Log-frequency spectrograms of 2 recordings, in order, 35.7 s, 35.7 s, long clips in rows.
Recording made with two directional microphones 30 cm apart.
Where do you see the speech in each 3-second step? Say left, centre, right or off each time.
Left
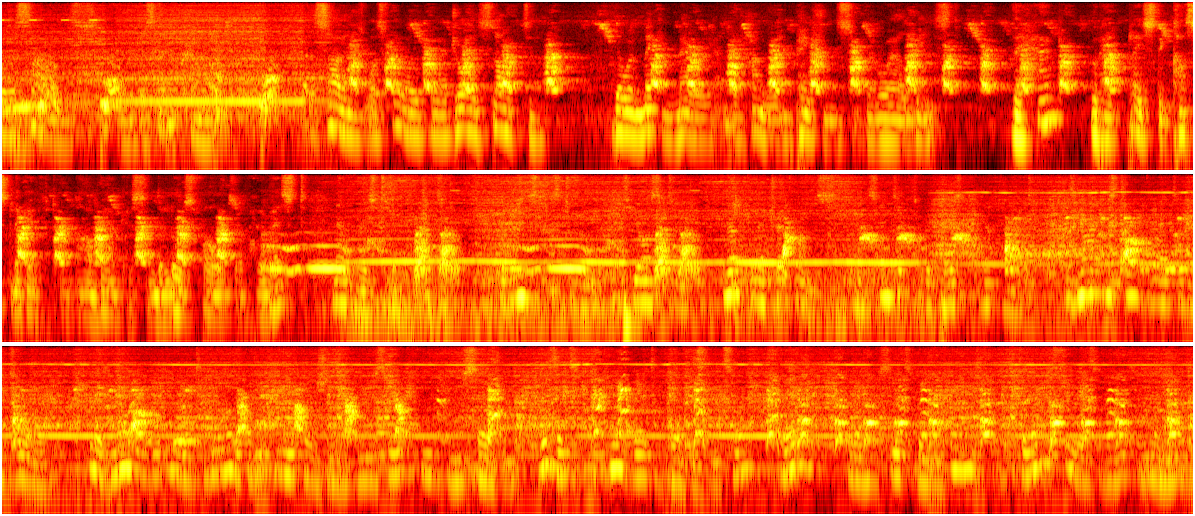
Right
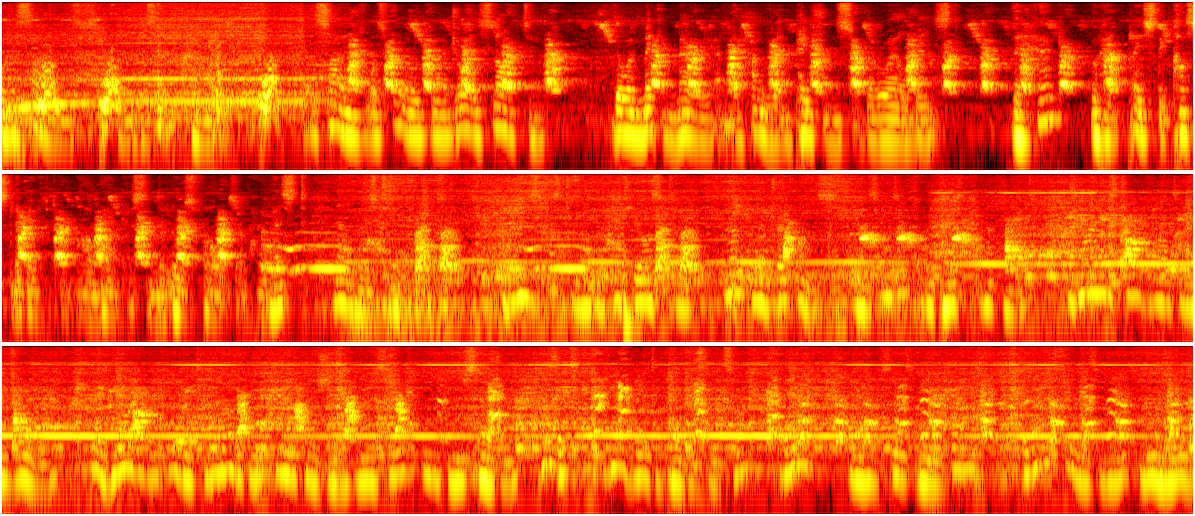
left, centre, right, centre, left, left, left, left, left, left, left, left.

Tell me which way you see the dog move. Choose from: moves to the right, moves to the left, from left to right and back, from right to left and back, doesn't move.
moves to the left.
